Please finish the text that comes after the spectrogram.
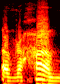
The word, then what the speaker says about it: Avraham: this right here so avraham that the accent is on hum and this is um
